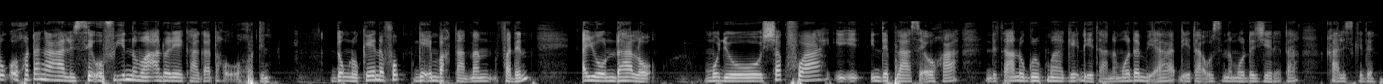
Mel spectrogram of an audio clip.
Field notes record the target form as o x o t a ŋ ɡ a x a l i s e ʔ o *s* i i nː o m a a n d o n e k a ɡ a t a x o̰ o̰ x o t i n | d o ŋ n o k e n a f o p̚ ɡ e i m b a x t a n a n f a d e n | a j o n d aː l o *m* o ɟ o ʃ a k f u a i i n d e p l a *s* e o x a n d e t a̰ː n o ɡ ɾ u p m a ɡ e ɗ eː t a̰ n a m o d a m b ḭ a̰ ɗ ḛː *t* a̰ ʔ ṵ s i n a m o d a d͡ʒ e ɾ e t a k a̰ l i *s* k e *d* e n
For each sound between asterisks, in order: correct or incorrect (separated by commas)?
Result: incorrect, correct, correct, correct, correct, correct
